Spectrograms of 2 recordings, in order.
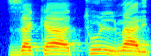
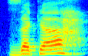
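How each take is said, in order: First: The word ends in a t sound. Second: The word ends in an h sound. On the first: "تاع كمان نطق" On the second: "وتنطق هاء عند الوقف"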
